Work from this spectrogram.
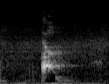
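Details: A puppy, one of several small dogs at a zoo, gives one quick, high, clipped, yappy bark that rises sharply and dies away in a fraction of a second, with faint background hiss before and after.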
